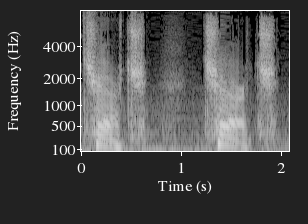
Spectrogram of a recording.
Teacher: This is affricate, voiceless, and alveopalatal or post-alveolar.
